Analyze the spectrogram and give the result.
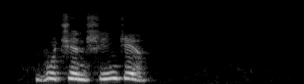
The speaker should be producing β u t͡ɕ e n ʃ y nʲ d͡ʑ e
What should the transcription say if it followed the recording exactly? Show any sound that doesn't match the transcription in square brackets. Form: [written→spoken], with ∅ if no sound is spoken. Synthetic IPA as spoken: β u t͡ɕ e n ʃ [y→i] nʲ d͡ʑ e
